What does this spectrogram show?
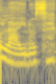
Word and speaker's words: Linus: Linus o Linus? Qual è la pronuncia esatta?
